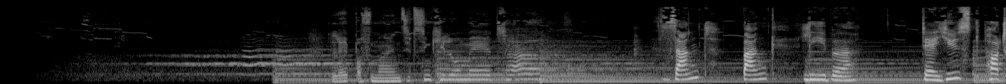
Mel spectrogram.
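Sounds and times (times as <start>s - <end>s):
high bird chirps: 0.2s - 3.3s, 5.2s - 10.0s.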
